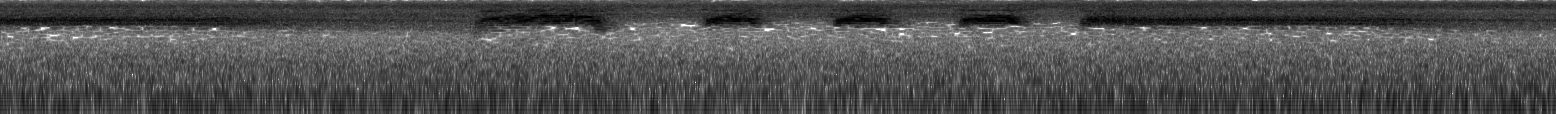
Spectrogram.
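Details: Cicada crying in a steady high-pitched hiss, with a brighter pulsing buzz rising four times in short bursts about every second midway through.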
